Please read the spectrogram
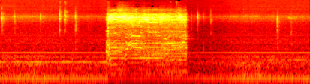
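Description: A Furby toy's electronic voice warbling for about a second and a half, starting a little past two seconds in, over a steady low hum with a few faint clicks.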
